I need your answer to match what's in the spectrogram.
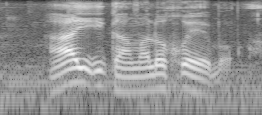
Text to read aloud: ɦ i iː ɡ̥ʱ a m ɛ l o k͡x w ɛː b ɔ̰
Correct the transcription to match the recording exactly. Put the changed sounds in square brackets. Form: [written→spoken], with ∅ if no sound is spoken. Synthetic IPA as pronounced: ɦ [i→a] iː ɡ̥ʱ a m [ɛ→a] l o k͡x w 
